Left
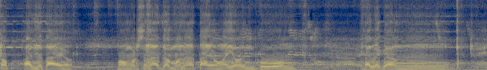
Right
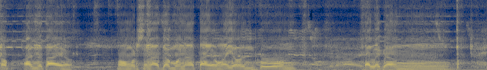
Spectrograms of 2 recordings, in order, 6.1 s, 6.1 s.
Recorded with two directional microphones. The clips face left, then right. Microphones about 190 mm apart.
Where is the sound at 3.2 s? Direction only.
Centre (ahead or behind).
